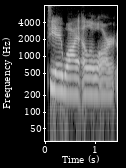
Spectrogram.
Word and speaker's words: Taylor: So my Instagram is Taylor Vahey, T A Y L O R V A H E Y.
